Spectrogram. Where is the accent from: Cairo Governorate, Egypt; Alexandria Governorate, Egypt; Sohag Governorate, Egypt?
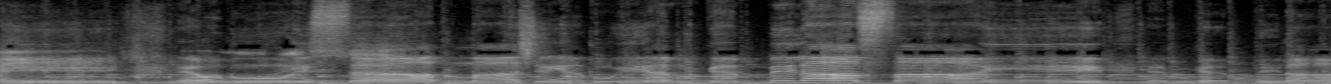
Sohag Governorate, Egypt; Al-Harazat al-Gharbiya; also born or lived in Port Said; أنا من الحرازات الغربية مديرية سوهاج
